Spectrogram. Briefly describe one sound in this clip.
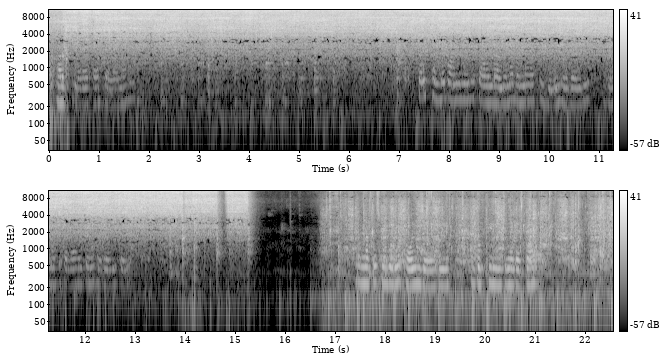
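A metal ladle stirs and scrapes inside a metal pot of thick liquid.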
